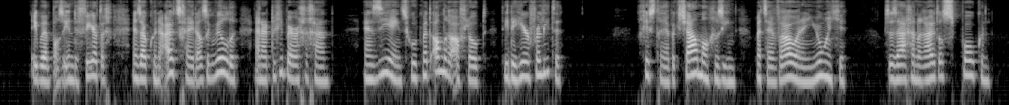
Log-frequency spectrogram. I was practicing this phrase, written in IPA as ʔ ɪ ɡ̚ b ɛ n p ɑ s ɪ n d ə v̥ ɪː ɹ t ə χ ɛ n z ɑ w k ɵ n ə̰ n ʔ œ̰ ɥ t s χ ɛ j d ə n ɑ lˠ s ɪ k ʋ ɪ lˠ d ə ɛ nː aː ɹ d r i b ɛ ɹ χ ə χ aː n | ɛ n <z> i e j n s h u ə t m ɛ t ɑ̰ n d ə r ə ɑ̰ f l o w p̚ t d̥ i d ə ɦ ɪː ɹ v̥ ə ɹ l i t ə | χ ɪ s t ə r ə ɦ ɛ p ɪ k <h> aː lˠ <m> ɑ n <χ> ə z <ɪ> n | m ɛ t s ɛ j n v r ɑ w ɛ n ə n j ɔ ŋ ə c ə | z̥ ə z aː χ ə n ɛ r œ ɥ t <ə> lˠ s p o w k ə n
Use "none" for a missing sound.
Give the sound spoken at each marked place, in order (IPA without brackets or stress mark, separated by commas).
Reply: z, ʃ, m, χ, i, ɑ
